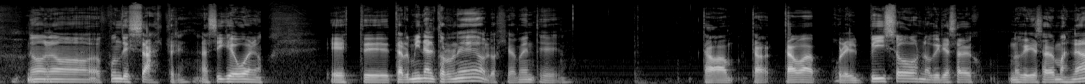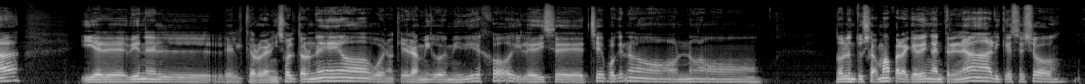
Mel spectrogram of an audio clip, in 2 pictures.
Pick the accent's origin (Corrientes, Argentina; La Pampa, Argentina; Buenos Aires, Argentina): Corrientes, Argentina; Curuzú Cuatiá; born there; yo ya tengo 45 años, así que tengo varios ya kilómetros recorridos. Bueno, yo nací en Curuzucuatiá, en el sur de Corrientes.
